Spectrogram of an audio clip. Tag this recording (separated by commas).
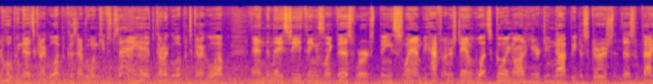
Speech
